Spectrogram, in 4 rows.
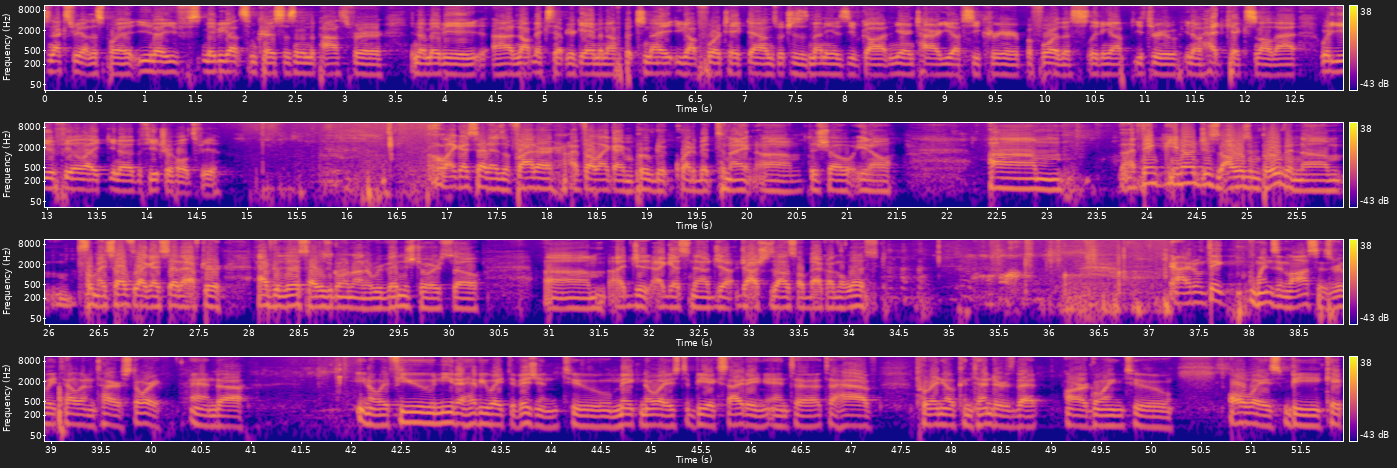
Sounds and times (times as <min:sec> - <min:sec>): Speech: 0:00.0 - 0:14.8, 0:16.8 - 0:21.6, 0:22.4 - 0:30.4, 0:31.0 - 0:34.4, 0:37.2 - 0:41.0, 0:42.0 - 0:51.9.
